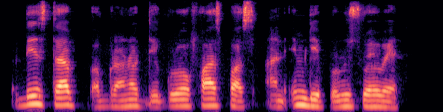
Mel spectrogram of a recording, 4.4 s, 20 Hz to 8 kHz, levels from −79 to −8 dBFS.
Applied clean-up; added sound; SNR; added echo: none; none; none; none.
